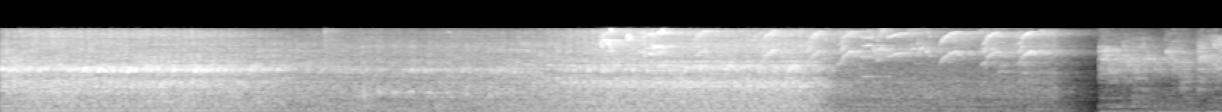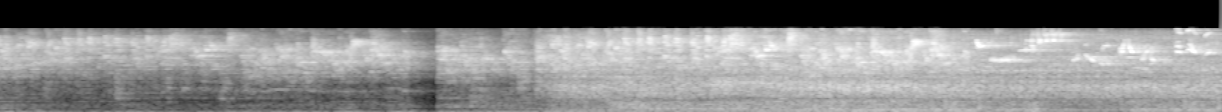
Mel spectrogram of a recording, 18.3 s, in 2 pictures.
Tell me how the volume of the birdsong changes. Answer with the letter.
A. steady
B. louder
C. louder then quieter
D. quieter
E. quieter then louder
E.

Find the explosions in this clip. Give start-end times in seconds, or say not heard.
not heard.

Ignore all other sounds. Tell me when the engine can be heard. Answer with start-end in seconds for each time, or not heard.
0.0-6.2, 13.2-18.2.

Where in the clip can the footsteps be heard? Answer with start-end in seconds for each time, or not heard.
not heard.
